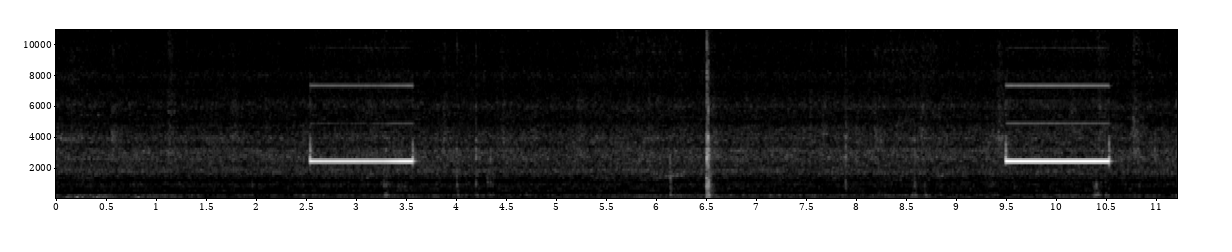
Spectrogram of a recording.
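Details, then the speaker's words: Toshiba 32P2400VJ LED TV, blank picture with backlight on: two steady high-pitched multimeter continuity beeps, about a second each, showing a short; capacitor or DC-DC converter IC on the VDD line suspected. "kalau saya hubungkan begini nampak bunyi terdengar bunyi beep dan itu artinya terhubung atau short"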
